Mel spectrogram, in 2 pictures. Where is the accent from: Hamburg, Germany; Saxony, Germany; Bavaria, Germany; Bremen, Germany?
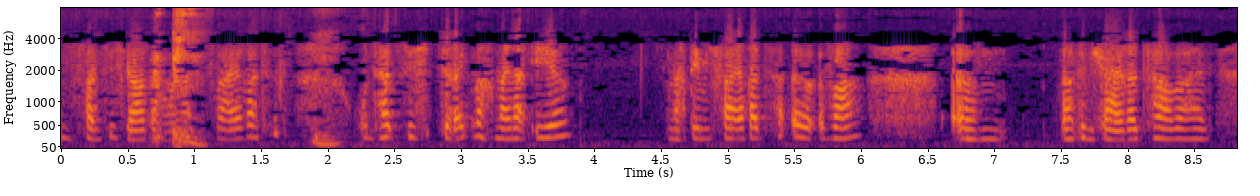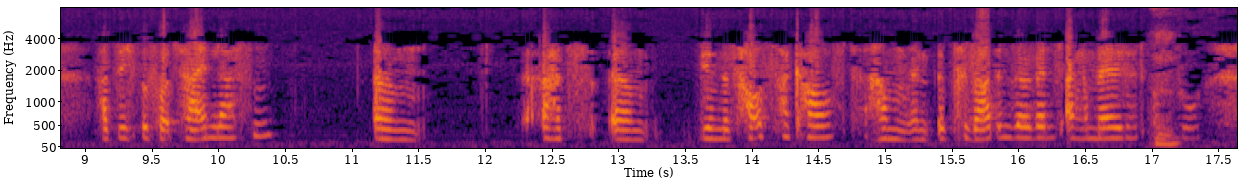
Hamburg, Germany; born there; weil ich aus Hamburg komme. Ich bin gebürtige Hamburgerin.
